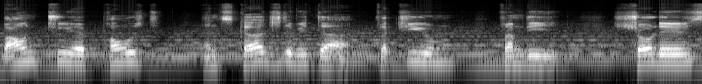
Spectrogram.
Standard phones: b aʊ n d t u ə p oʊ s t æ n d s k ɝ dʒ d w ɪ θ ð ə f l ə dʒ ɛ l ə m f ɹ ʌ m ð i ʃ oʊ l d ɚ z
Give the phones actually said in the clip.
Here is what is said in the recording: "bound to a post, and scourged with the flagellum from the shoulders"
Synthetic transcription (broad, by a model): b aʊ n d t u ə p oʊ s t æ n d s k ɝ dʒ d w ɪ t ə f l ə tʃ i ə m f ɹ ʌ m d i ʃ oʊ l d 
